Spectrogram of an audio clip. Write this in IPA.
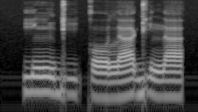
j ĩ˦ ɡ i˧ k ɔ˨ l a˨˦ ɡ i˦˨ n a˧

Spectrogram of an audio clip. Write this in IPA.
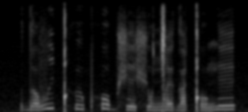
d ʌ˨ v i˦ ǃʰ ɯ˧ pʰ o˦˨ b ʃ e˨ ʃ o˨ ŋ͡ǀ ɛ˨ ɡ a˨ ǃ o˨ ŋ e˦

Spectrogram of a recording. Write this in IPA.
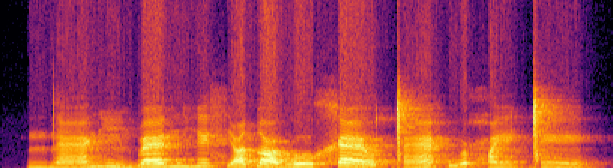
n d æ̃˨˩˦ ɡ ĩ˦˨ b æ˦ n i̤˦ e̯ s i˩˥ dˤ u˦˨ ɦ o˦ x æ˦˨ o̯ ǀ æ̃˩˥ ʔ u˨˩˦ ħ ẽ˦ ǀ ẽ˦˨

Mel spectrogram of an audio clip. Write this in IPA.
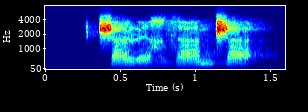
t͡ʃ a ɭ ɛ ʁ z a n d͡ʒ a

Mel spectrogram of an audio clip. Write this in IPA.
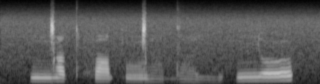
ŋ͡ǀ i tˤ f a tˤ ŋ͡ǀ ɛ̤ dˤ i̤ | ɲ o

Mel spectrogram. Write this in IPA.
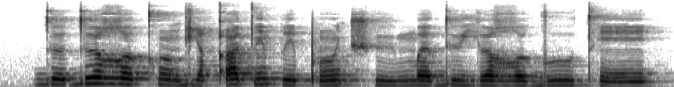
d̪ ɵ d̪ ɵ ʁ o kʰ õ ɡ i qʼ ʉ t ẽ p e pʼ õ t͡ʃʰ ʉ m ɐ d̪ ʉ j ɵ ʁ u ɡ u tʰ ẽ

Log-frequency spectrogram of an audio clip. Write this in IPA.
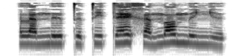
l ɐ n ɨ t̪ ɨ t̪ i t ɛ x ɐ n̪ ɔ n̪ ɨ ɲ ɨ

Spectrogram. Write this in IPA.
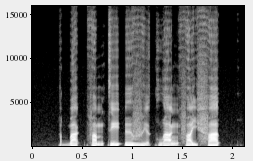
ɓ a˨˩ k̚ f a̰˧˨ m t̪ ḭ˧˥ ʔ ɨ˧ v ḭ˧˨ ə̯ k w a̰ː˧˨ ŋ f a̰˧˨ j f a˦˥ t̚

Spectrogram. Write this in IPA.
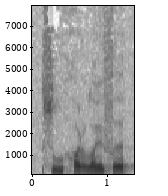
s u h ɔ ɭ lˠ ø f ə

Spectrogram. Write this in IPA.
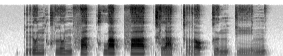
p r u˥˩ n kʰ l u˧ n f a˦˥ t̚ kʰ w a˥˩ p̚ f aː˥˩ t̚ kʰ l a˨˩ t̚ k r ɔ˥˩ ʔ k ɯ˦˥ ŋ k i˩˦ n

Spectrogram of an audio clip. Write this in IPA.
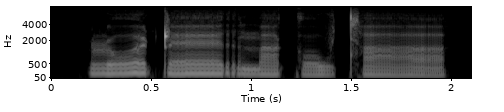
ɭ o ə̯ ʈ ɛː r m a k o w cʰ aː

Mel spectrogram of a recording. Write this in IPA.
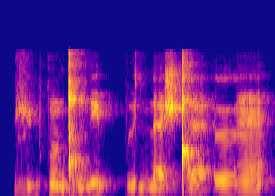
ɮ y b k õ ɡ͡ǃ o n e pː ɯ d n æ ʃ ɡ͡ǃ æ | lː æ̃

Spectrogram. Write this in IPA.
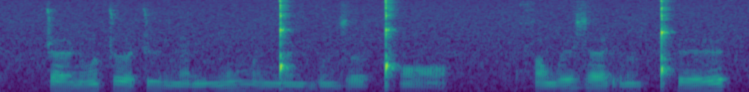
ʈ œː ɳ ũ ʈ ɵː ʈ ʉ ŋ ɛ̃ ɾ yː ŋ ũ m ɵ ŋ͡ǃ œ̃ ɳ b u n z ɵː ǃʰ ɔ̃ | ħ ɔ̃ w ø z œː r ũ ɳ ǃʰ ø

